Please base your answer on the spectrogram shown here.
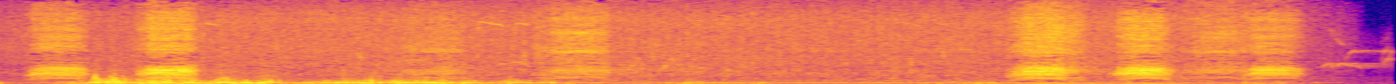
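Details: Harsh crow caws, two close together at the start, one alone near three seconds, then three more in quick succession, over a steady low rumble of background noise.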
